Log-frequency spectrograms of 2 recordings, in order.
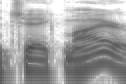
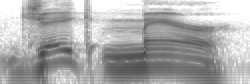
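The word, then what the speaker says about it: Jake Maier: We might be singing the Jake Meyer praise on Monday.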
